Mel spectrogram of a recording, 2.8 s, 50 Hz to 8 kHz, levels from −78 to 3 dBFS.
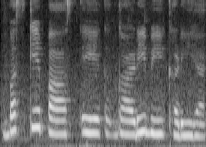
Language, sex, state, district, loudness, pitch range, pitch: Hindi, female, Punjab, Fazilka, -13 LUFS, 230-265 Hz, 245 Hz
